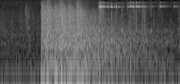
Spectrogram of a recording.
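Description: Gunfire in the video game XCOM, a sudden loud volley that crashes in after a brief quiet moment and then rolls on as a dense crackle, slowly fading away.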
